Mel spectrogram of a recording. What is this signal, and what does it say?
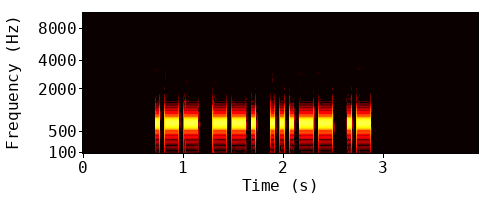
Morse code, heard as a keyed tone, about 25 wpm, 700 Hz. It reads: WG3A
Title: USA Call Signs - 4 Characters - Repeated 3x - 25wpm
